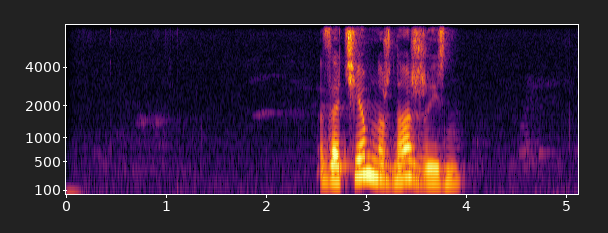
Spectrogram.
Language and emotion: Russian, neutral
